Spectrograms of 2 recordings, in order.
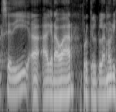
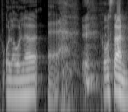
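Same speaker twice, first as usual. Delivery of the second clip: slow, clumsy, put-on radio announcer voice. Introducing oneself on a podcast: attempted radio announcer voice. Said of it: "Quise ser voz de locutor, fail".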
